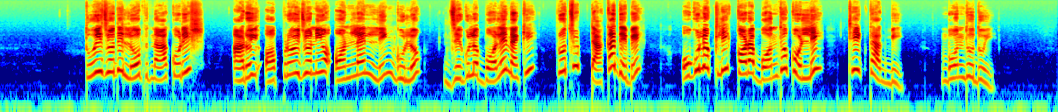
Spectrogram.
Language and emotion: Bengali, disgusted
